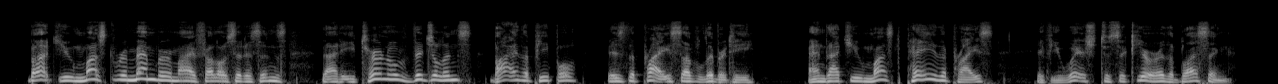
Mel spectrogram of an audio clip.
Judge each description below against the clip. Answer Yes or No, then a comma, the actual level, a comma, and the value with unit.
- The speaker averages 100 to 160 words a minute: Yes, average, 150 wpm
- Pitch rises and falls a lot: Yes, wide, 6.5 semitones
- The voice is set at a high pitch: No, medium, 155 Hz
